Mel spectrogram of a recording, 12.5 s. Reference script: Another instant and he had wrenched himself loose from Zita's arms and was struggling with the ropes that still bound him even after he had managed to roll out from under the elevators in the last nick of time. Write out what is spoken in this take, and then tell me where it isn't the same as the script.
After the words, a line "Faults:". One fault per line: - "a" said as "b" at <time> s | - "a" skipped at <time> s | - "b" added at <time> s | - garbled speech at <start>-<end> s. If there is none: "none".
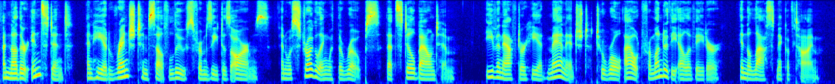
Another instant and he had wrenched himself loose from Zita's arms and was struggling with the ropes that still bound him even after he had managed to roll out from under the elevator in the last nick of time.
Faults:
- "elevators" said as "elevator" at 10.2 s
